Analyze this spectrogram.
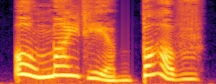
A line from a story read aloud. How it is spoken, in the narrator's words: Shallan gasped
